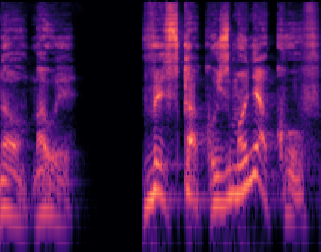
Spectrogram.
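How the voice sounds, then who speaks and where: Using a raspy, put-on character voice at medium pitch, a man speaks at a moderate pace with very wide pitch swings. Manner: threatening.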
